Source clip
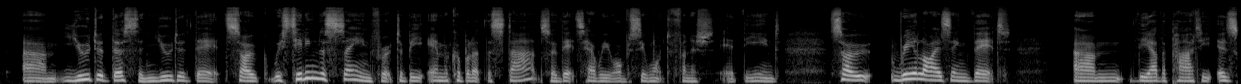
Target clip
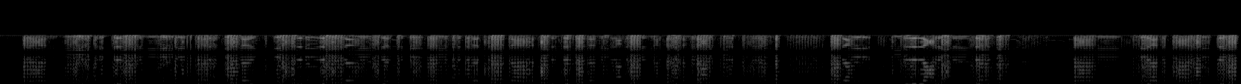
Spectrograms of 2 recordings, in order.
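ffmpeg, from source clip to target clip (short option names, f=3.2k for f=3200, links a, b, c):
-filter_complex "[0:a]aderivative,acrossover=split=870[a][b];[b]acompressor=threshold=-41dB:ratio=5[c];[a][c]amix=inputs=2:normalize=0,alimiter=level_in=9dB:limit=-24dB:level=0:latency=1:release=257,volume=-9dB,afftfilt=real='hypot(re,im)*cos(PI*b)':imag='0':win_size=1024:overlap=0.75,acrusher=samples=20:mix=1:aa=0.000001,aeval=exprs='val(0)+0.000141*(sin(2*PI*50*n/s)+sin(2*PI*2*50*n/s)/2+sin(2*PI*3*50*n/s)/3+sin(2*PI*4*50*n/s)/4+sin(2*PI*5*50*n/s)/5)':c=same,asplit=2[d][e];[e]asplit=4[f][g][h][i];[f]adelay=463,afreqshift=110,volume=-21dB[j];[g]adelay=926,afreqshift=220,volume=-27.2dB[k];[h]adelay=1389,afreqshift=330,volume=-33.4dB[l];[i]adelay=1852,afreqshift=440,volume=-39.6dB[m];[j][k][l][m]amix=inputs=4:normalize=0[n];[d][n]amix=inputs=2:normalize=0,lowpass=f=3.3k:t=q:w=0.5098,lowpass=f=3.3k:t=q:w=0.6013,lowpass=f=3.3k:t=q:w=0.9,lowpass=f=3.3k:t=q:w=2.563,afreqshift=-3900,volume=11.5dB"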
